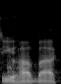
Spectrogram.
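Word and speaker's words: Yhwach: it's it's spelled Yawach, but it's pronounced Yuhabak.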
